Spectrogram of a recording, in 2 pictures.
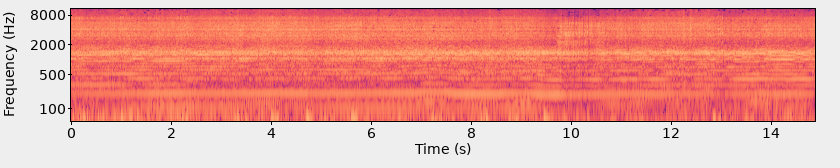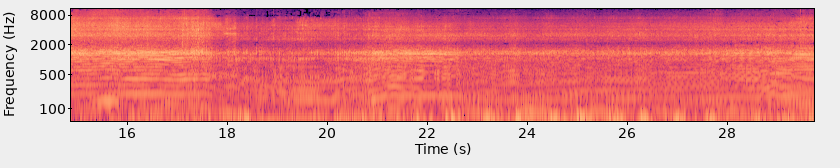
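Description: Gas string trimmer's small engine running at full speed while edging grass. About 18 seconds in it drops toward idle, its pitch falling and then climbing again. Near the end it is revved in short repeated bursts before settling back to full speed.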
